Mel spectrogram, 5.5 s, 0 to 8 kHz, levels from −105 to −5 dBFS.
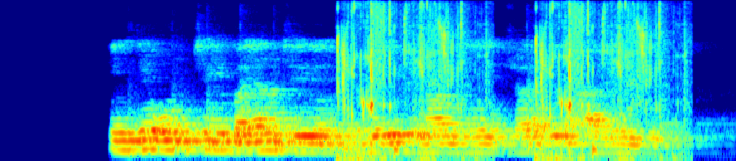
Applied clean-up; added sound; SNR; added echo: none; Chewing, mastication; 9 dB; reverberation time 0.9 s.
